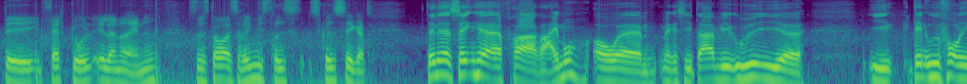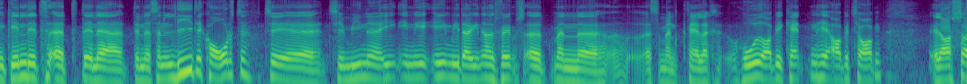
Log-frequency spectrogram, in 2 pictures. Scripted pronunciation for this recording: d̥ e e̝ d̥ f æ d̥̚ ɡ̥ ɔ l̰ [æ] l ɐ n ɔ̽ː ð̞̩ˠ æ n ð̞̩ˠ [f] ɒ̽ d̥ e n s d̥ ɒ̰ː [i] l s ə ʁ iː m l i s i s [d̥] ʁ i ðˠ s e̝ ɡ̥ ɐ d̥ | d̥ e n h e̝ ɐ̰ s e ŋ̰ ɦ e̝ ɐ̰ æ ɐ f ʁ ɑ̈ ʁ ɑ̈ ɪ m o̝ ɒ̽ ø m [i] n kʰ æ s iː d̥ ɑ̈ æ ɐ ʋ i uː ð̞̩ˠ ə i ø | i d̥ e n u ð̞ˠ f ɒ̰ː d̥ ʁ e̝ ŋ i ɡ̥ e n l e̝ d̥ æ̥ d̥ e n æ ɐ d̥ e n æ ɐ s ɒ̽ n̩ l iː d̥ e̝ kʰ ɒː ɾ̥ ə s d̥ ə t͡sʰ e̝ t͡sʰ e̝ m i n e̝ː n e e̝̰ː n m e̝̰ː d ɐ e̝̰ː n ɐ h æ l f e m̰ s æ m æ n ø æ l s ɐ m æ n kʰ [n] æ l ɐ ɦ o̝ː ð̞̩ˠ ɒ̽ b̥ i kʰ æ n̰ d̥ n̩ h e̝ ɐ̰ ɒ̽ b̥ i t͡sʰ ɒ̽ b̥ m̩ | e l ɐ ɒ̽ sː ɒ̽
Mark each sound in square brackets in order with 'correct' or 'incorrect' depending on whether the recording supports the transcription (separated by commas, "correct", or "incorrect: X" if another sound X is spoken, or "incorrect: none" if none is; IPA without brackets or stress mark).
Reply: incorrect: e, incorrect: s, incorrect: æ, incorrect: ɡ̥, incorrect: æ, correct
